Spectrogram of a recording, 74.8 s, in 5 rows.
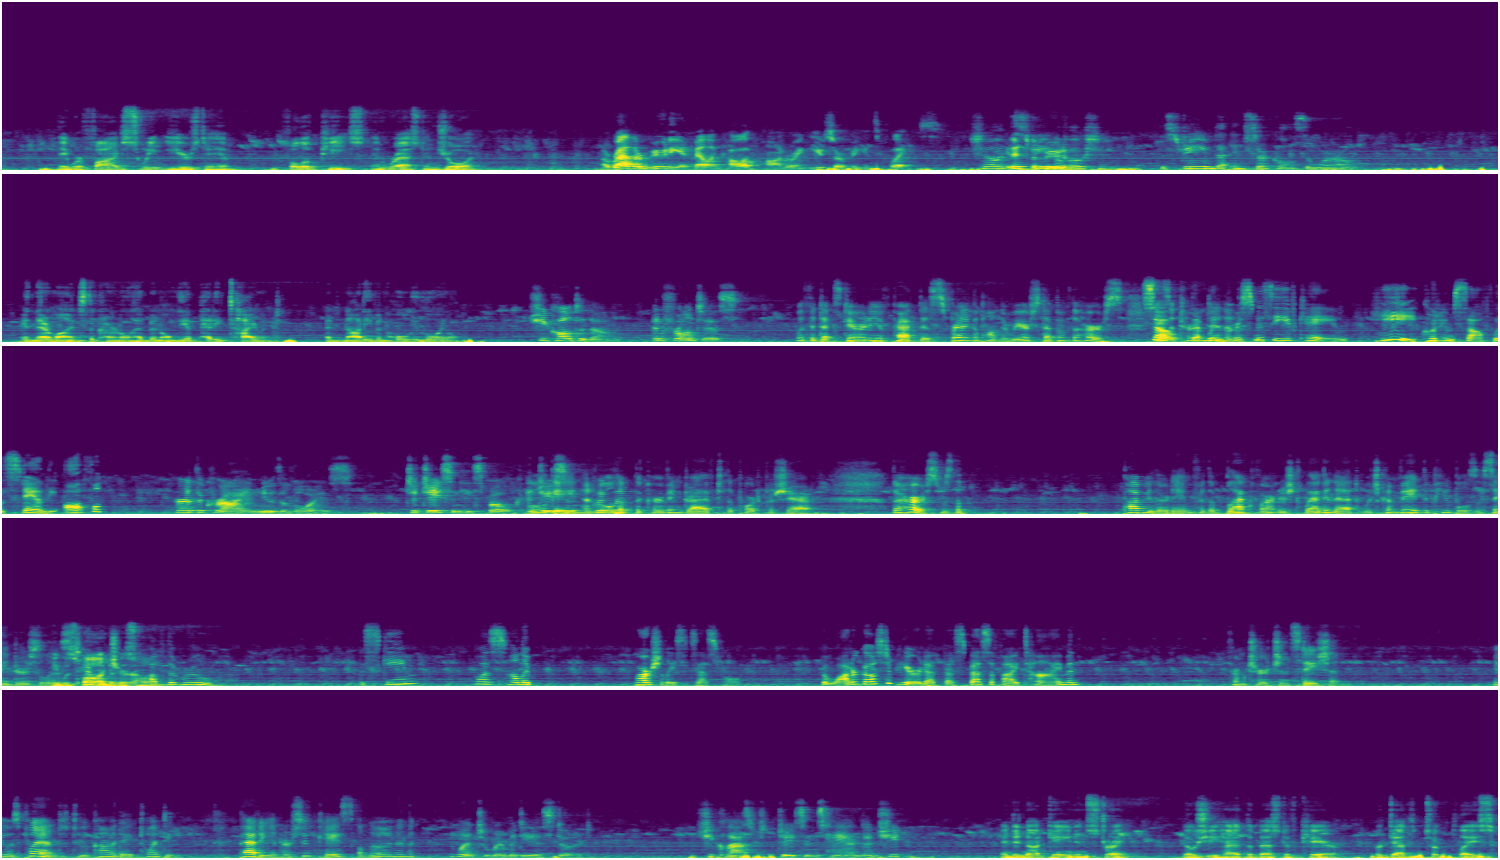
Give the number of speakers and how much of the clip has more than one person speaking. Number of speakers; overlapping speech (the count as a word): seven, about 6%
